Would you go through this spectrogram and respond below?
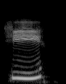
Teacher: So we prolong the E sound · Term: long E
